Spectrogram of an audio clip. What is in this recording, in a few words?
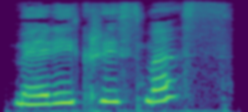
Merry Xmas F, female; holiday; VoiceBox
